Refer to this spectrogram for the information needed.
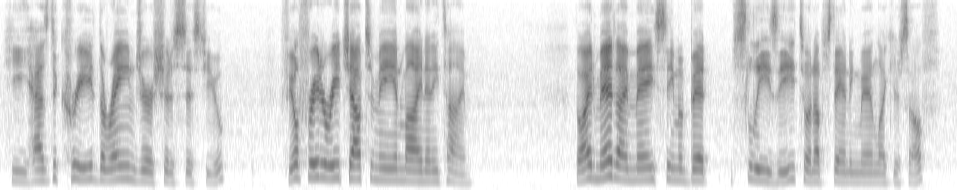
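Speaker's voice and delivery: usual speaking voice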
